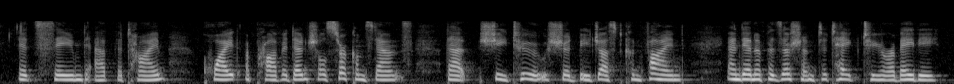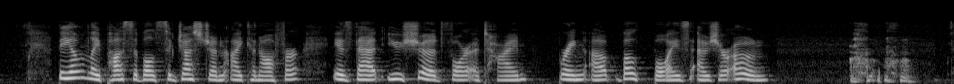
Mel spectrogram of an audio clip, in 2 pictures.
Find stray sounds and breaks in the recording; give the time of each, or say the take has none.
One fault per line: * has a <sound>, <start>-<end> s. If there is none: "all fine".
* has a laugh, 18.0-18.8 s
